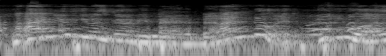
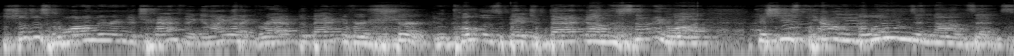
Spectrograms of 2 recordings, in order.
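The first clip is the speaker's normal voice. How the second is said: ordinary delivery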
